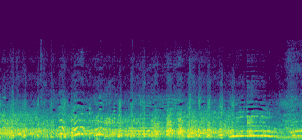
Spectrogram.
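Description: A studio audience laughs loudly.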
